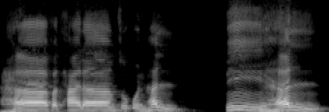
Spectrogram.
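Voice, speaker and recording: A man's voice: sits high, takes it slowly, dark tone. A man teaching Quran reading, spelling out each letter and vowel mark and then blending the syllables into whole words. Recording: dull lo-fi recording.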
